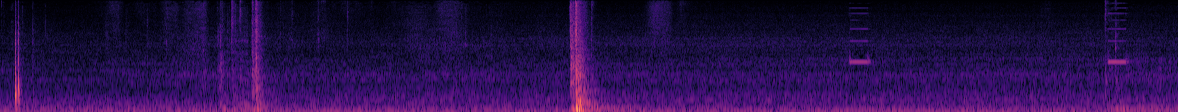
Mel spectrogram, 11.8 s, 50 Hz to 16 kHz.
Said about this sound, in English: Okay, make sure you don't stand in front of that microwave because of the radiation, ladies. Men too, but y'all can get radiation. Alright, so that's 10 seconds.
